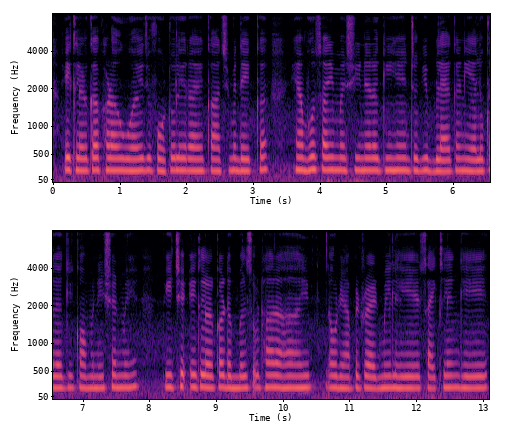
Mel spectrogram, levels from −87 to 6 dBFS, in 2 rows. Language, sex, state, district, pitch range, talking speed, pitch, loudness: Hindi, female, Chhattisgarh, Raigarh, 205-220 Hz, 205 wpm, 215 Hz, -30 LUFS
